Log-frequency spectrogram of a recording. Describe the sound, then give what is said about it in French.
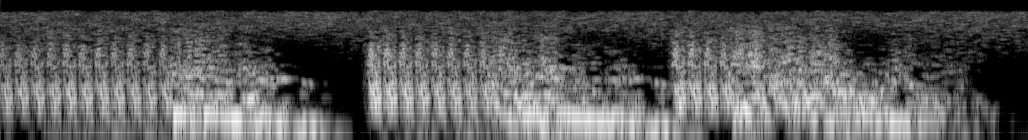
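Machine gun fire from an Amiga video game: harsh, dense bursts of rapid shots that keep going, broken by one short pause, with a thin and gritty tone. “La bande sonore n'a rien d'inoubliable, l'action est surtout ponctuée de vos tirs de mitrailleuse et du cri des mourants.”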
